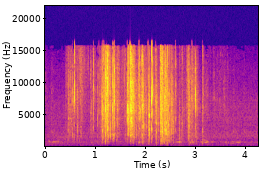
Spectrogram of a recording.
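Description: Wrapper of a trading-card pack crinkling and tearing as it is opened by hand, in two short bursts about a second in and again around the middle.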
